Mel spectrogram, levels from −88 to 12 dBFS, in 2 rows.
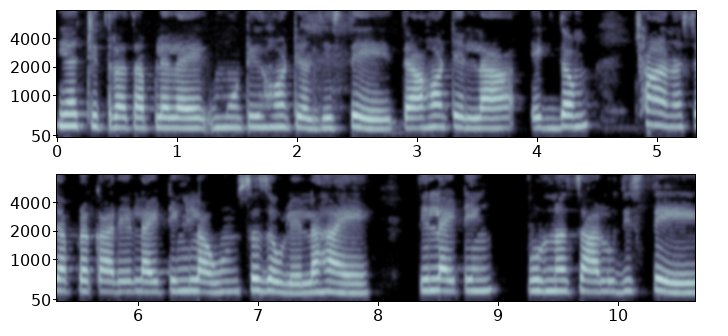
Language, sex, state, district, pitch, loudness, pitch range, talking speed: Marathi, female, Maharashtra, Dhule, 250 Hz, -16 LUFS, 235-260 Hz, 130 wpm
